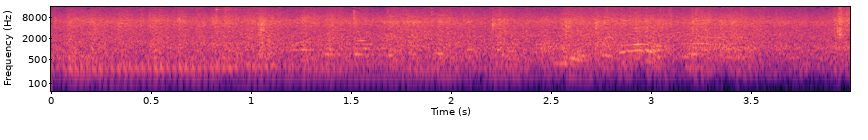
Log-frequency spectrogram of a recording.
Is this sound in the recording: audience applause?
no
